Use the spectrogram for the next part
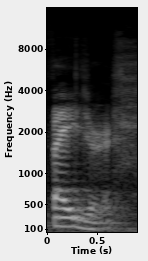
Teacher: É um L, mais a palatal, mais um schwa e um R no final.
